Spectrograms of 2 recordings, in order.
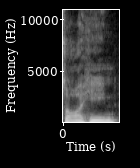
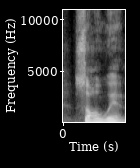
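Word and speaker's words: Samhain: that's on October 31st also sometimes called sawin or S Sam Hein but us usually pronounced saen sawin rather and then you have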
